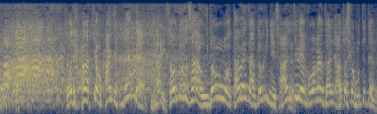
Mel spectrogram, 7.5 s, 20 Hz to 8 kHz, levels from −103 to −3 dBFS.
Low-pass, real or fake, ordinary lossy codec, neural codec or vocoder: 7.2 kHz; fake; Opus, 64 kbps; vocoder, 24 kHz, 100 mel bands, Vocos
